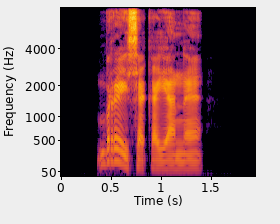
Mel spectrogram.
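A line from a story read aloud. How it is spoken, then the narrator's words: Woman sharply shouting. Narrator (Russian): Женщина прикрикнула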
